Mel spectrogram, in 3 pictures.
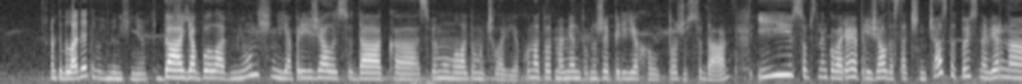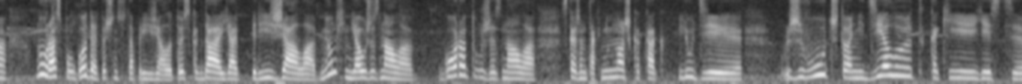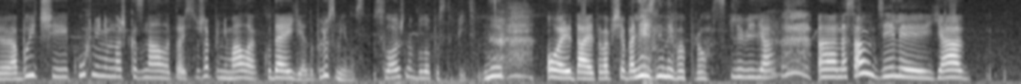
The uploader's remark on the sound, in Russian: Выпуск записывался в парке, поэтому на фоне поют птички и иногда пробегают собачки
